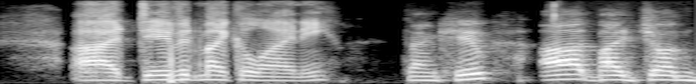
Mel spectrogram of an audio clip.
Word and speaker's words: David Michelinie: David Michelinie.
